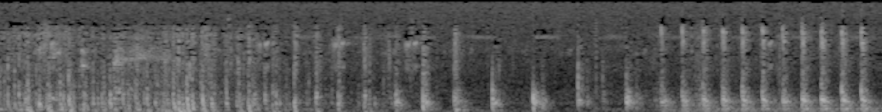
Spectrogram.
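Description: Knocking on a door at night, many sharp raps in quick, even succession that grow more regular toward the end; louder, busier sound crowds the opening seconds.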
